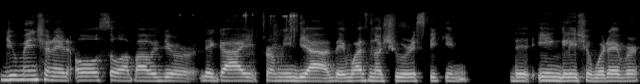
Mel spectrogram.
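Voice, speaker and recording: A woman speaks in a Mexican accent with a fairly low pitch. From Mexico. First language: Spanish. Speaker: podcast host. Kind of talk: interview.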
